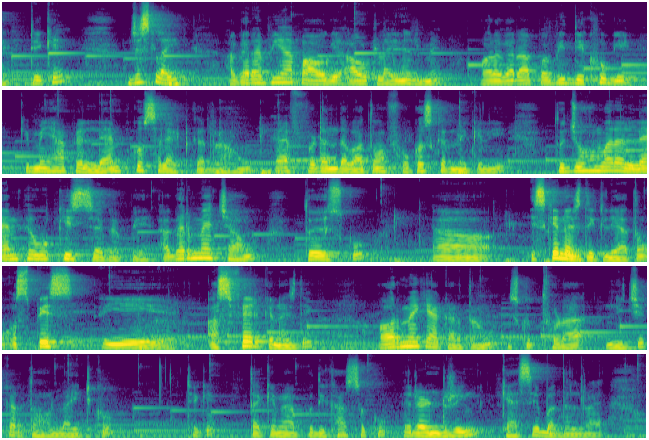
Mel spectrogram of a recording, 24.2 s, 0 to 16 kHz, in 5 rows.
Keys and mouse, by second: 0.0-4.1 drag, 5.2-6.9 drag, 7.0-7.4 drag, 10.8-12.5 middle drag, 12.5 drag, 14.6-16.2 drag, 16.2 middle drag, 18.2-23.5 drag, 24.1 click.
